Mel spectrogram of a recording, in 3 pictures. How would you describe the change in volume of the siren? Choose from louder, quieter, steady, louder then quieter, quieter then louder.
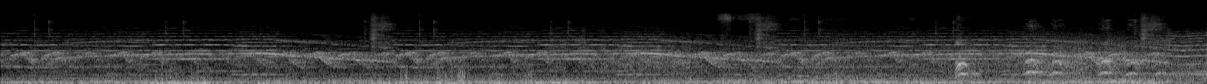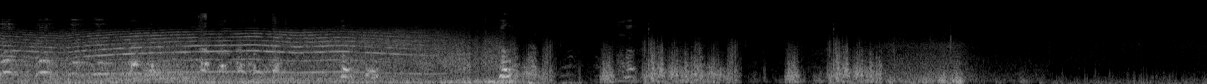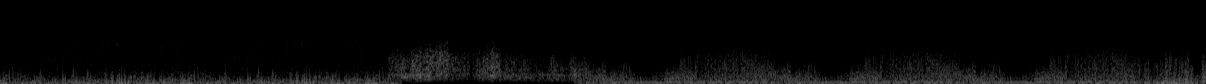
steady.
